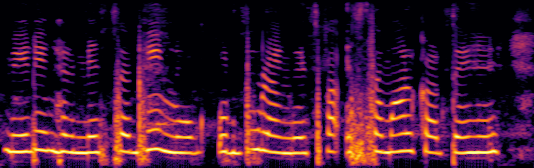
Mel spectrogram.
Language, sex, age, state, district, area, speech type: Urdu, female, 18-30, Uttar Pradesh, Gautam Buddha Nagar, rural, spontaneous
